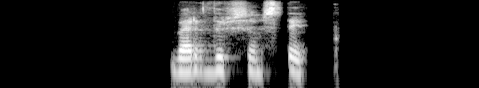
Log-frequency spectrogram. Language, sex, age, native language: Icelandic, female, 40-49, Icelandic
